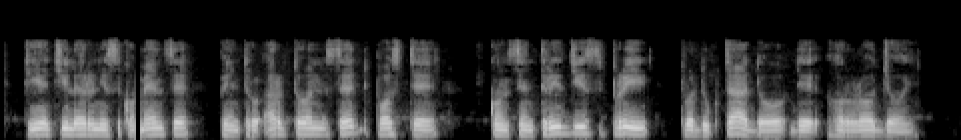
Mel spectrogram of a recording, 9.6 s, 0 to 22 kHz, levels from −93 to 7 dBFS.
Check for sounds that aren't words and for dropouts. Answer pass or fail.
fail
